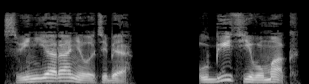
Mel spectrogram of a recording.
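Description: A man voicing a blunt, rough-spoken male warrior in an audiobook. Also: medium pitch, expressive, measured pace, fairly bright tone, dry recording. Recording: dry close studio sound.

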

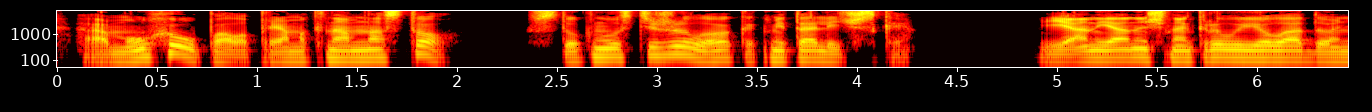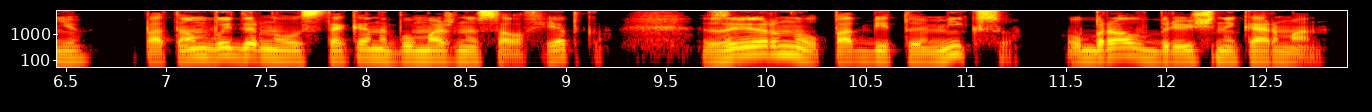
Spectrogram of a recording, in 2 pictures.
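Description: A man's voice: mid-range voice, lively intonation, normal speed, darkish tone, no room sound, studio quality. A man reading a story aloud as a narrator, animating each character's lines. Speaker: audiobook narrator. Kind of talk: scripted narration.

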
